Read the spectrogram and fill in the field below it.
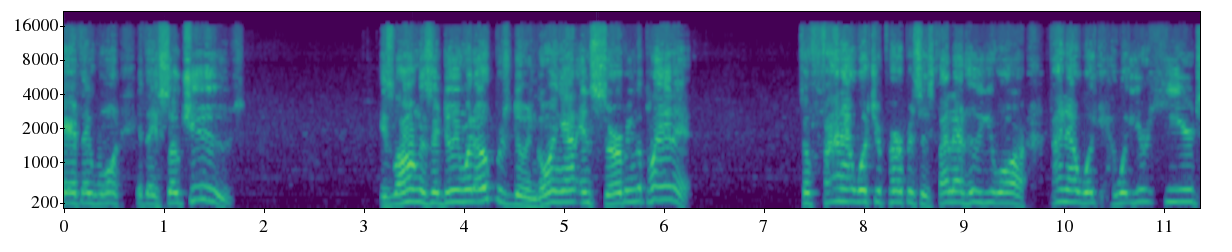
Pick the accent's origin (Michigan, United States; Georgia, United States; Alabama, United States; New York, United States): Georgia, United States; deep South; I was born in Georgia, deep South Georgia.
